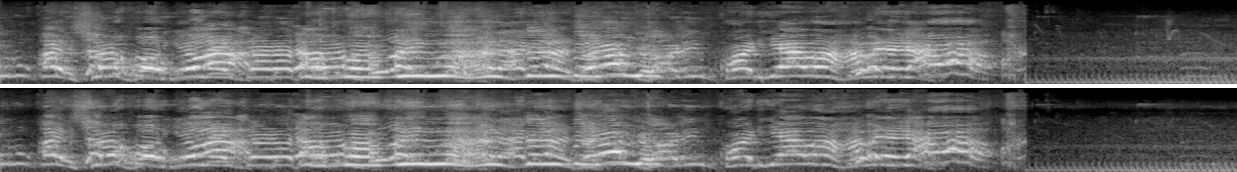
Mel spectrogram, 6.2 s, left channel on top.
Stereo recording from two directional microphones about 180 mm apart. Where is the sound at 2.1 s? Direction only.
25° right (ahead or behind).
